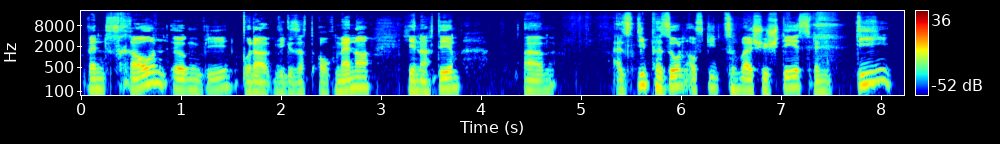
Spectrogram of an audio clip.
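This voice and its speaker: A man's voice: on the low side, moderate pace. A man co-hosting a podcast in casual chat, ranting emphatically in slangy words and often restarting his sentences. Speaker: podcast co-host.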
